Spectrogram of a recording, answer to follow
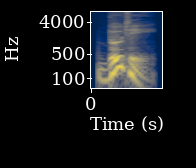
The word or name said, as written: booty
